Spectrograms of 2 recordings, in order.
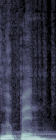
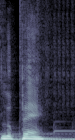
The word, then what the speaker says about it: Lupin: like okay sure uh you mispronounced lupin uh but i don't blame you sorry it's lupe lupe lupe i am not french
